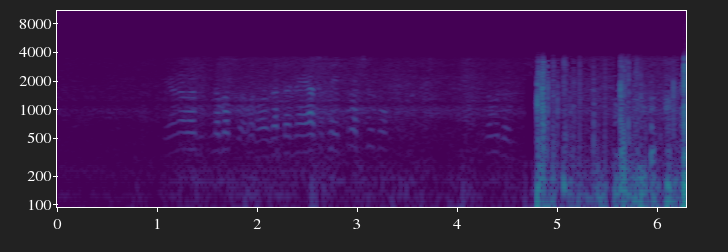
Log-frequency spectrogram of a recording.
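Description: Faint voices of people talking, then about five seconds in a sudden loud burst of rumbling, thumping handling noise on the camera's microphone as the camera is moved.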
